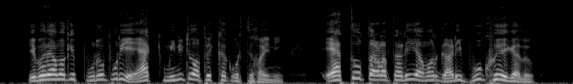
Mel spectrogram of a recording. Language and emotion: Bengali, surprised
